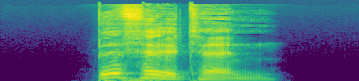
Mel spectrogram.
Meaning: inflection of büffeln: 1. first/third-person plural preterite 2. first/third-person plural subjunctive II
- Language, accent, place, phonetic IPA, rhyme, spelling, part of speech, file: German, Germany, Berlin, [ˈbʏfl̩tn̩], -ʏfl̩tn̩, büffelten, verb, De-büffelten.ogg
